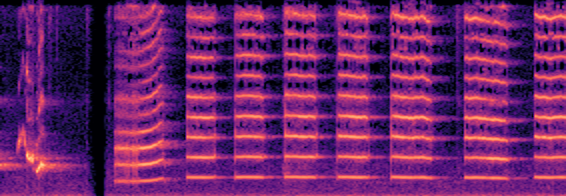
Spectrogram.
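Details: Black-winged myna in full chattering song, a training recording meant to prompt young cage mynas: a brief twisting whistle, then clear ringing harmonic notes repeated about every third of a second.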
